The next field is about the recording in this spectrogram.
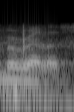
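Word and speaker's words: Meirelles: I think I always pronounce his last name wrong. Morelos, yeah. Morelos, thank you.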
